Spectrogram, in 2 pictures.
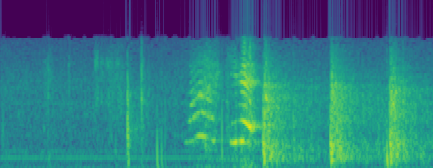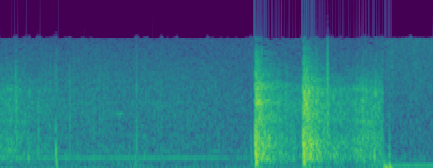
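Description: A run of sharp bangs, each with a short ringing tail: three about two and a half to four seconds in and three more near the end, with a brief raised voice just before the first group.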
